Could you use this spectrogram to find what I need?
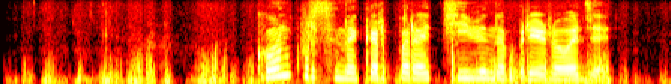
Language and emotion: Russian, positive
